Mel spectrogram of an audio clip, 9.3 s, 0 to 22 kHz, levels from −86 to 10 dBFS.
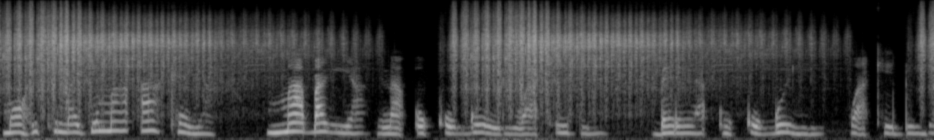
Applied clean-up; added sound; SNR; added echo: none; Rattle (instrument); -3 dB; none.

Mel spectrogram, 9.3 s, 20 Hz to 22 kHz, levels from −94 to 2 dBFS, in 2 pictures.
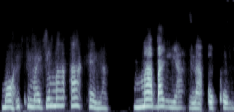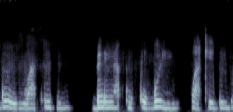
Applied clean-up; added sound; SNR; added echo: neural mask model Resemble Enhance denoiser.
